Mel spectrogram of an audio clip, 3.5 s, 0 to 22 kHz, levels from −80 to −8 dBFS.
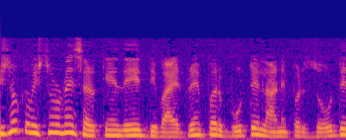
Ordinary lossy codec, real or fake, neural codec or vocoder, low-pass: none; real; none; 7.2 kHz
